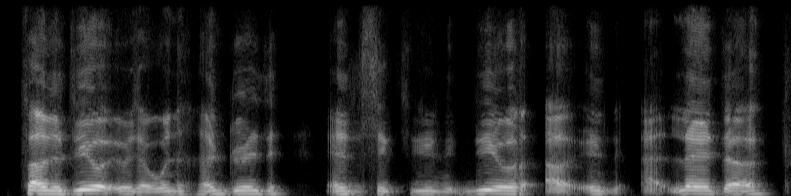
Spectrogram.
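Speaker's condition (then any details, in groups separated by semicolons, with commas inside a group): Cerebral palsy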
